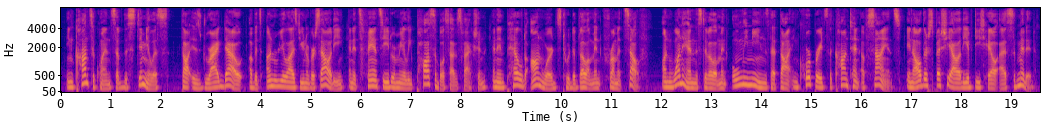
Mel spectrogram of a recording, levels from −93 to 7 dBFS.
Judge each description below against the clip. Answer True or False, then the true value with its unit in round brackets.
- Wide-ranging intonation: False (4.9 semitones)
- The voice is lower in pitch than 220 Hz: True (135 Hz)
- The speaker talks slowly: False (155 wpm)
